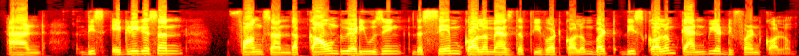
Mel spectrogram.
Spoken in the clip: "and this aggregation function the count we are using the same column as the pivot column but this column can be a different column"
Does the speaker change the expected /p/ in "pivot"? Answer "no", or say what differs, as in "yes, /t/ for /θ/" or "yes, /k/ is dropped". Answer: yes, /f/ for /p/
